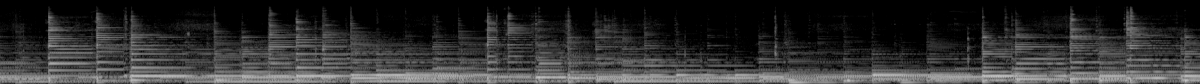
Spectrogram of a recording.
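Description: Two nylon-string flamenco guitars playing a flamenco-jazz duet, quick plucked melody notes over held bass notes.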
